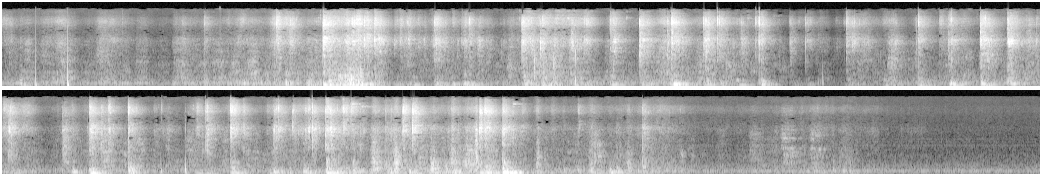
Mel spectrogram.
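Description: Two Great Pyrenees dogs play-fighting: a busy run of dog vocalizing and scuffling on the couch cushions, which dies down about three seconds before the end.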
